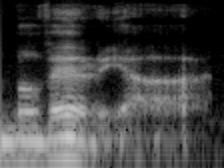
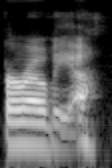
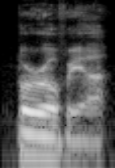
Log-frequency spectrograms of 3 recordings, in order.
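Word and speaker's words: Barovia: Welcome to Bavaria." Oh dear. It's Bovia. It's it's it's it's pronounced Bovia. Bovia.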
